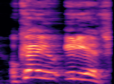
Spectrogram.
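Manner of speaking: put-on mad old-man lecturing tone.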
